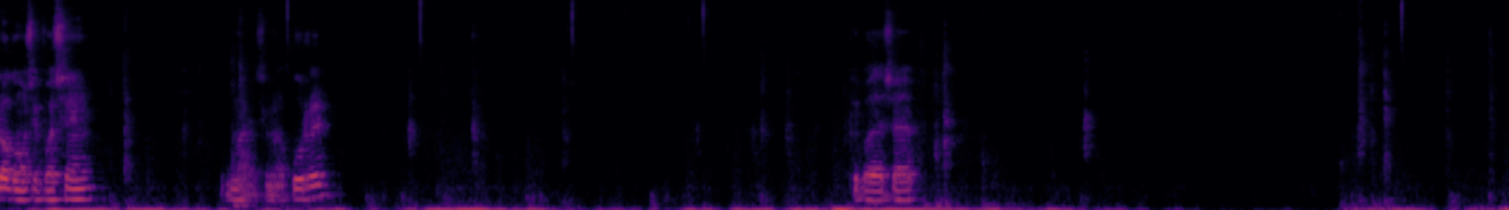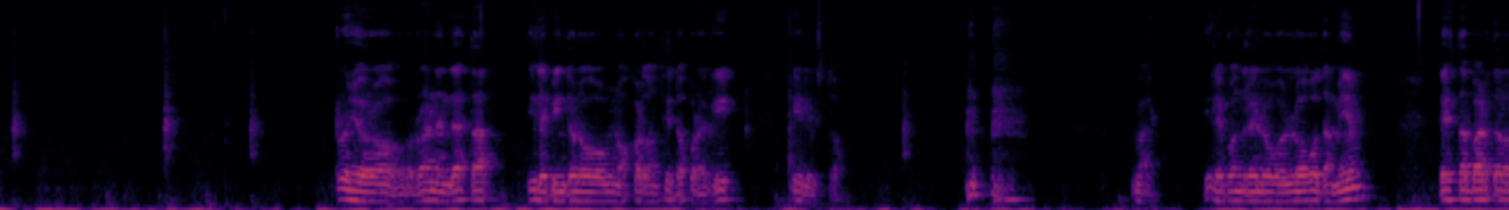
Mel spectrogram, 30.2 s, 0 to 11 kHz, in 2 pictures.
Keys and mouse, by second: 1.1 Tab, 2.5 right click, 3.9 ctrl+right click, 4.3-5.5 shift+middle drag, 5.5 shift+right click, 5.8-6.8 middle drag, 6.8 ctrl+right click, 7.1-13.5 middle drag, 9.3 alt+e, 13.5 shift+click, 13.7 Tab, 14.1-30.1 middle drag, 22.9 Tab.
